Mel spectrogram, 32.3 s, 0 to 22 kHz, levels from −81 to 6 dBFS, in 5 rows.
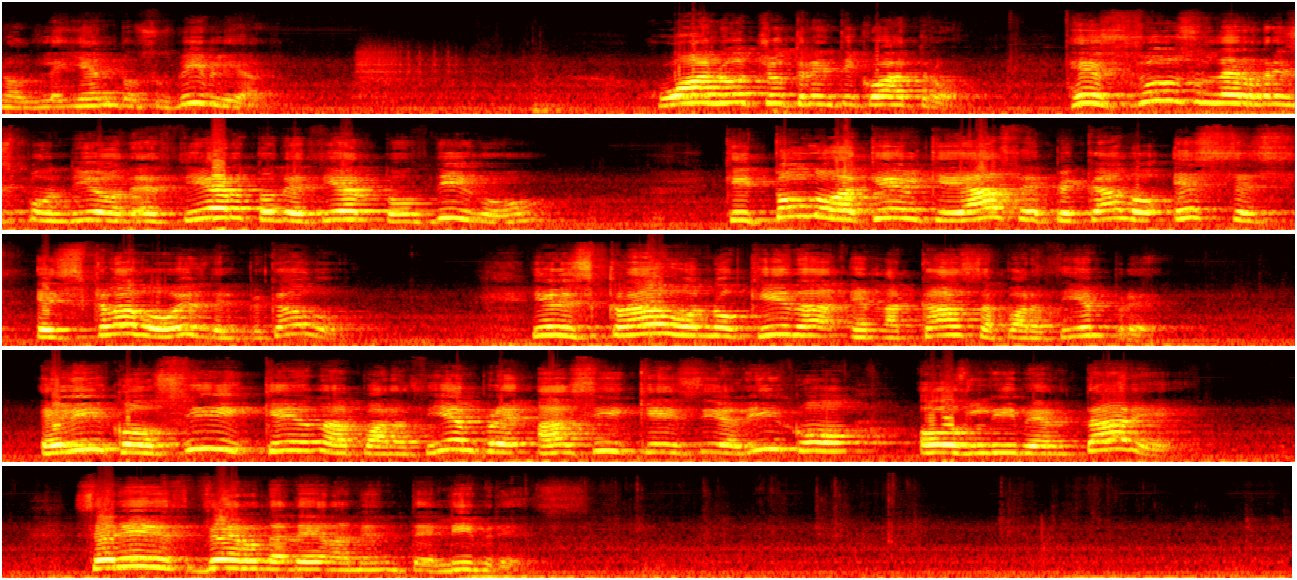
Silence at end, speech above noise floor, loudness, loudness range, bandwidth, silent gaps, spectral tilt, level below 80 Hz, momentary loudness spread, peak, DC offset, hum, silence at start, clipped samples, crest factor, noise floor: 0 s; 28 dB; -12 LUFS; 5 LU; 16 kHz; none; -3 dB/octave; -42 dBFS; 14 LU; 0 dBFS; under 0.1%; none; 0 s; 0.7%; 14 dB; -40 dBFS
